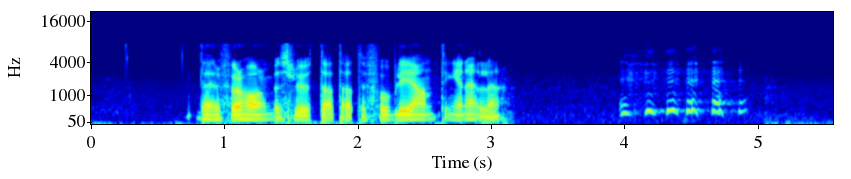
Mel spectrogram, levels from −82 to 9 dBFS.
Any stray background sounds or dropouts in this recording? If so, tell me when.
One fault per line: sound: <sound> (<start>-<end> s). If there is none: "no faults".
sound: laugh (4.0-4.9 s)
